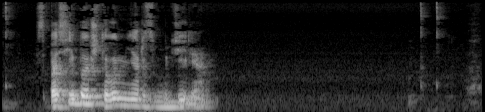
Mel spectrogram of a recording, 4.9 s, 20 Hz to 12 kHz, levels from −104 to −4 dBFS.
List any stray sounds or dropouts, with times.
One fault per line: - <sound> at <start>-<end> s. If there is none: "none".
none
